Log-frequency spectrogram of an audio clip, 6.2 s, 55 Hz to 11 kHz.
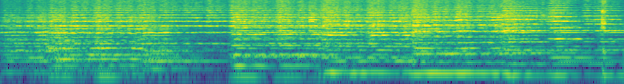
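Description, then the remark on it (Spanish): A sustained classical orchestral passage by Ramón Garay, music composed at Jaén Cathedral in 1790, with rich string harmonies and a steady bass line, played loudly and continuously throughout with no voices. “Esto es lo que se componía en la Catedral de Jaén a finales de, justamente en el año 1790.”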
